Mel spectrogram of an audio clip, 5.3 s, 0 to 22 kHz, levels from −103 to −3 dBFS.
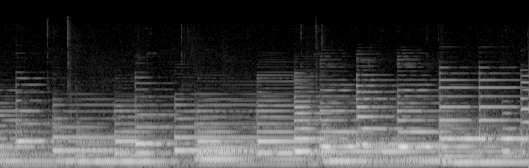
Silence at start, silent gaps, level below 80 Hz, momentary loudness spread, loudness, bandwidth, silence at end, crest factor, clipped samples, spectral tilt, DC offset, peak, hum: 0 s; none; -48 dBFS; 5 LU; -28 LUFS; 5.2 kHz; 0 s; 14 dB; under 0.1%; -10 dB/octave; under 0.1%; -14 dBFS; none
